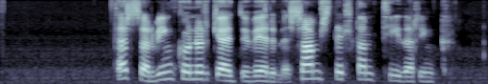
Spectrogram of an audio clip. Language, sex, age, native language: Icelandic, female, 30-39, Icelandic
